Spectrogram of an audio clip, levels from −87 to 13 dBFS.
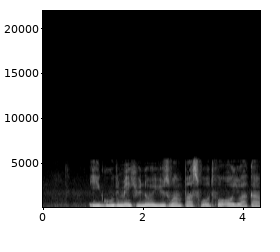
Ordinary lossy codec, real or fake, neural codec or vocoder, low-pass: AAC, 32 kbps; real; none; 5.4 kHz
